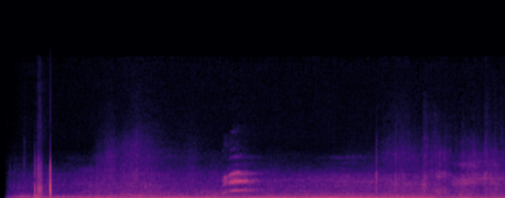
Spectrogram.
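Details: Hungry white stray cat being given food at a hotel apartment building; one clear, harmonic meow midway through, rising then falling, over a steady low hum.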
